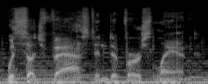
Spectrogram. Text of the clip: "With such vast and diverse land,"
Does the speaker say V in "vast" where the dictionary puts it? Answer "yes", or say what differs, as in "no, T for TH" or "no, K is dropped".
yes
